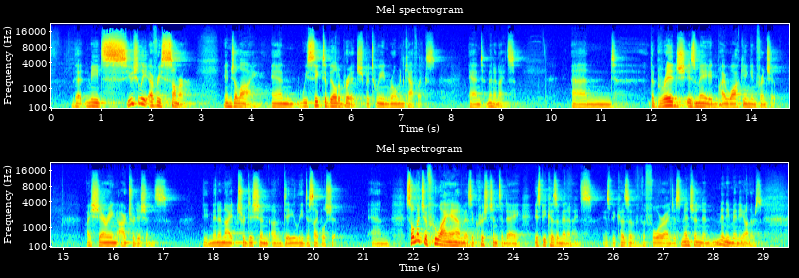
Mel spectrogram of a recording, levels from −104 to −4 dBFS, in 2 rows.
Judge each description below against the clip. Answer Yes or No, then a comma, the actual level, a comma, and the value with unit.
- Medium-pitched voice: No, low, 110 Hz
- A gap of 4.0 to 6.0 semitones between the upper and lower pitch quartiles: No, average, 2.9 semitones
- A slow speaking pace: Yes, slow, 130 wpm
